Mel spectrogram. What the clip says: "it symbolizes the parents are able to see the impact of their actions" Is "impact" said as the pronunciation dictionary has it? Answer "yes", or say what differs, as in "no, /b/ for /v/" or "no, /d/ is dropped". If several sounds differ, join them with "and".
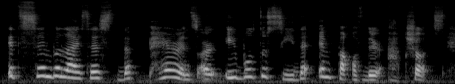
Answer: no, /t/ is dropped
